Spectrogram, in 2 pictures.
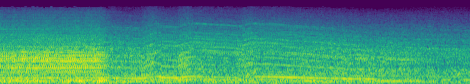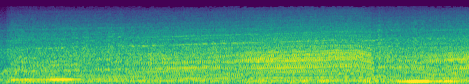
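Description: A racing car engine drops in pitch as the car slows, then revs up again.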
